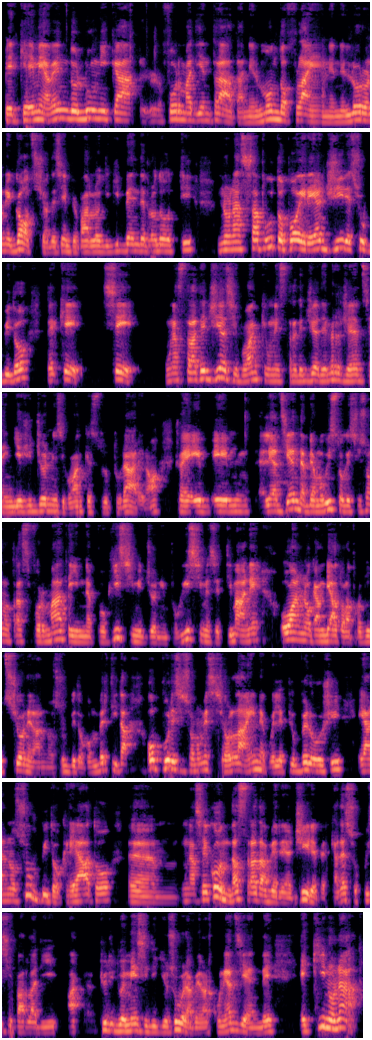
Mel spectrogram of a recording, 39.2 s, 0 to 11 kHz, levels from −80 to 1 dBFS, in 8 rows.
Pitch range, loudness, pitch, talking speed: 115-150 Hz, -18 LUFS, 125 Hz, 165 wpm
